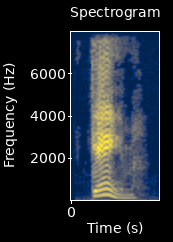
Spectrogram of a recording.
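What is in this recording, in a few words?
"game", American English; gcompris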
